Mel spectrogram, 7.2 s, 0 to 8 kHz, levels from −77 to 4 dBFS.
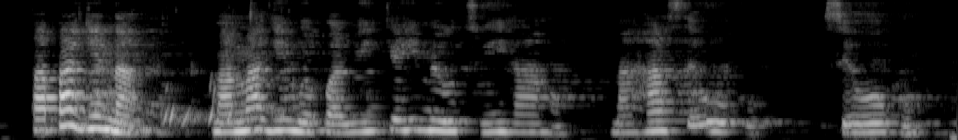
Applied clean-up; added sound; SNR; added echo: classical method WPE with log-MMSE.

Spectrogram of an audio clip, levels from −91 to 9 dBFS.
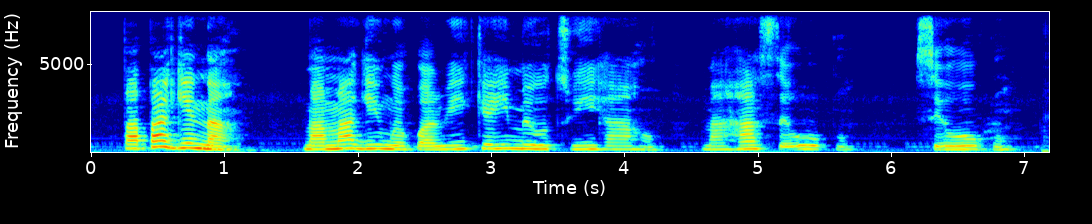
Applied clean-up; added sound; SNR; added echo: none; none; none; none.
